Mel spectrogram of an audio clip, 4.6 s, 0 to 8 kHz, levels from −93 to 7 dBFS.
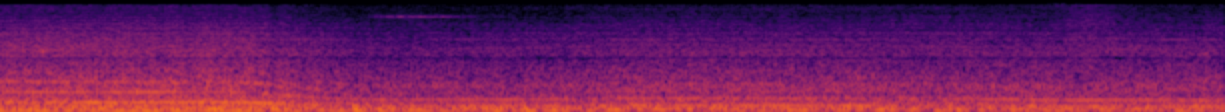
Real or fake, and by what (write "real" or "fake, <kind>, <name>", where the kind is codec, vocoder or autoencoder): real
